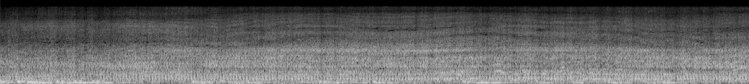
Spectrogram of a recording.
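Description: A steady motor drone with an uneven low rumble beneath it.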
